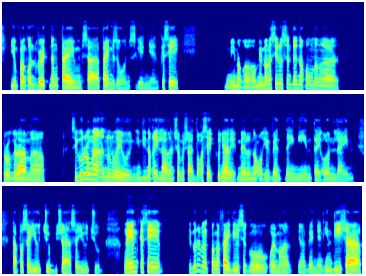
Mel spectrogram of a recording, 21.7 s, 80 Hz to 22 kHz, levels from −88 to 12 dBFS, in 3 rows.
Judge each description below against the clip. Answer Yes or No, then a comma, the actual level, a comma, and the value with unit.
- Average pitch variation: No, wide, 6.1 semitones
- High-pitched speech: No, low, 125 Hz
